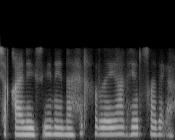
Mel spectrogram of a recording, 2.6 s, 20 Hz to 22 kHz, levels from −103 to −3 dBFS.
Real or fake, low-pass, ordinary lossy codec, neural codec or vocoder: fake; 5.4 kHz; none; codec, 24 kHz, 0.9 kbps, WavTokenizer, large speech release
